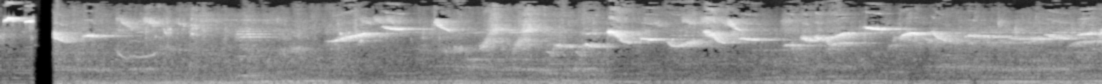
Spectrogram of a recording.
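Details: Female oriental magpie-robin singing to stir male birds: a dense, continuous stream of looping whistles, upward slides and high chips over a steady low rumbling noise.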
